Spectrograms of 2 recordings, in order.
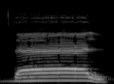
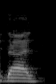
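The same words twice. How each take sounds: First: The vowel is drawn out long. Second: The vowel is short and clipped. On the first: The speaker calls it right. "Need to increase the length of the word. It's dal" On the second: The speaker calls it wrong. "Don't say dal"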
